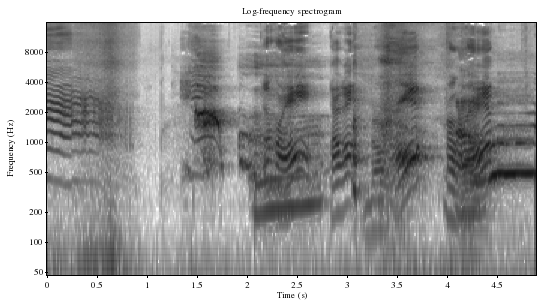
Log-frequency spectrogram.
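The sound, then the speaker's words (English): A voice imitates every bird and animal in a forest letting out an ear-splitting screech: loud, wavering, high-pitched wails that rise and fall in several bursts after a brief pause, like crying animals. “Every bird and animal in the vicinity lets out an ear-splitting screech.”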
